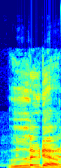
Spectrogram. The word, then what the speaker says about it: Ludo: your name ludo uh i would say ludo yeah ludo all right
